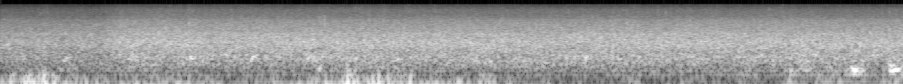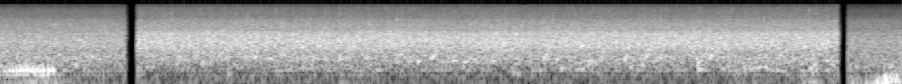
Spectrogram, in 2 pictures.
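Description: A forest creek running steadily over stones, with two brief dropouts where the recording cuts, about ten seconds in and near the end. The water is a little louder after the first cut.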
